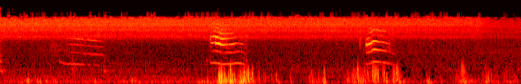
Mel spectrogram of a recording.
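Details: Stray cat eating a cicada gives three drawn-out, slightly wavering meows spaced a couple of seconds apart, amid crunching, chewing clicks and a steady background hiss.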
